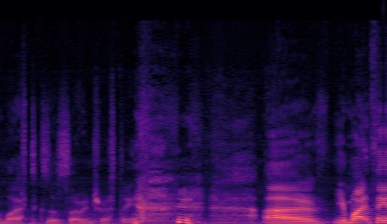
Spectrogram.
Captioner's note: laughs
